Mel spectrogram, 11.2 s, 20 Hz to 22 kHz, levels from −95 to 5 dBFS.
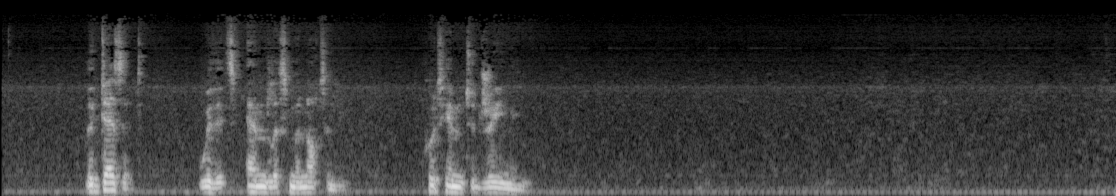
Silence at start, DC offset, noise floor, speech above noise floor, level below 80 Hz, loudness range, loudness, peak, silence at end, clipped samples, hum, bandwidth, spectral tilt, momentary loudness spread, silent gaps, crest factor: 0.85 s; under 0.1%; -51 dBFS; 34 dB; -54 dBFS; 6 LU; -18 LUFS; -2 dBFS; 5.85 s; under 0.1%; none; 13.5 kHz; -5.5 dB/octave; 13 LU; none; 20 dB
